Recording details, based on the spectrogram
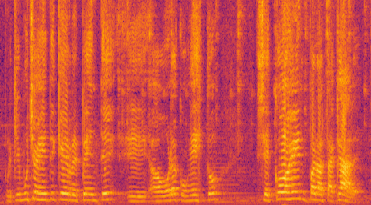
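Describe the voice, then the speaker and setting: A young man hosting a TV studio show, giving blunt, opinionated commentary with many filler pauses. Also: high voice, a little hiss or hum. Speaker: TV show host. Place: TV studio set with sofa. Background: background music.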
